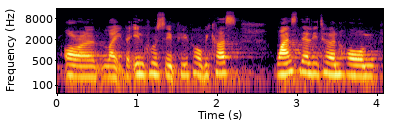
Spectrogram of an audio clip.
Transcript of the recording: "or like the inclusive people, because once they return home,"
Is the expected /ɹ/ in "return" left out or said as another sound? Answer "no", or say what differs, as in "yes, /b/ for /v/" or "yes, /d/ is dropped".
yes, /l/ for /ɹ/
